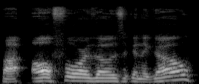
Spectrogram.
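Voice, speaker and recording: A man's voice: a little high, normal speed, dark tone. A man hosting a casual unboxing video, chatting away and repeating himself for emphasis. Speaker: host of an unboxing video show.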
